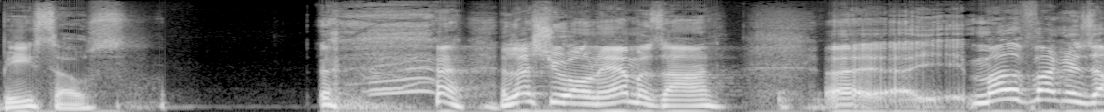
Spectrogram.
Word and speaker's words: Bezos: Andrew Arnold said Bezos, so that's how you pronounce his name.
